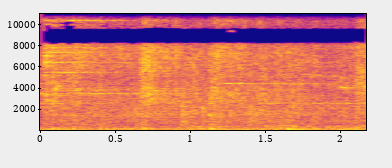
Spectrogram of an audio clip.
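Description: Freight train of covered steel coil cars rolling past close by: a steady rumble of wheels on the rails with a few short knocks.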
